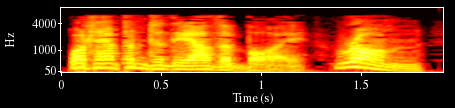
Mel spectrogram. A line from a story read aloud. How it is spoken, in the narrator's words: said Sirius urgently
